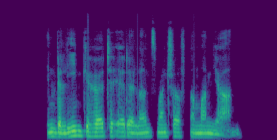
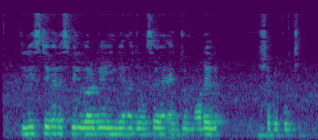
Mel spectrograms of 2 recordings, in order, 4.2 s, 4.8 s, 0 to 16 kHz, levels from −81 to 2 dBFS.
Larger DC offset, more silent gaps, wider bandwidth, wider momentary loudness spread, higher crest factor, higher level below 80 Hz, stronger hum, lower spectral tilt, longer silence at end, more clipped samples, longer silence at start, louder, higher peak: neither; first, 2.79-2.85 s vs none; second, 9.6 kHz vs 11.5 kHz; second, 6 LU vs 11 LU; about the same, 18 dB vs 16 dB; about the same, -54 dBFS vs -58 dBFS; neither; about the same, -6 dB/octave vs -6 dB/octave; first, 0.6 s vs 0.2 s; neither; first, 0.7 s vs 0.3 s; about the same, -24 LUFS vs -25 LUFS; about the same, -8 dBFS vs -10 dBFS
